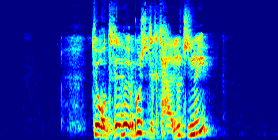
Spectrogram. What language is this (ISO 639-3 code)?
kab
